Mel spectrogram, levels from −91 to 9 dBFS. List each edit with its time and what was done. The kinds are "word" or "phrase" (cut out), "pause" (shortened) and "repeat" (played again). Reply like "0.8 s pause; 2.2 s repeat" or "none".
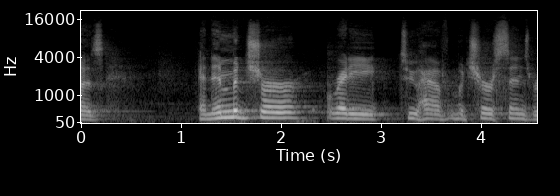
2.5 s phrase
